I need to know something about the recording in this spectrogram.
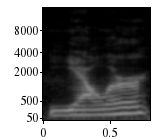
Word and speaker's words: Yeller: Yeller like old yeller.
